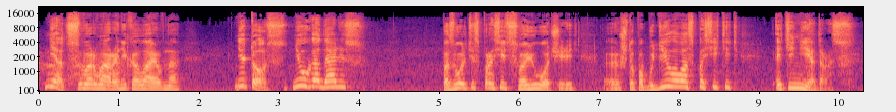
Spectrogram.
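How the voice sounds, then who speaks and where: An actor playing a shabby, drunken middle-aged captain in an audio drama, husky, clowning and mockingly over-polite. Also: male voice, high-pitched, very animated, a little slow, a bit bright, a little hiss or hum, full character voice. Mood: mocking politeness. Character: shabby drunken captain, buffoonish, humiliated yet defiant.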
